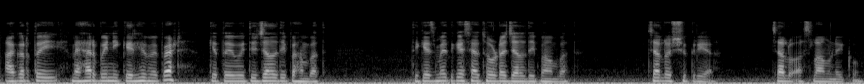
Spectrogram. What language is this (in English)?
Kashmiri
